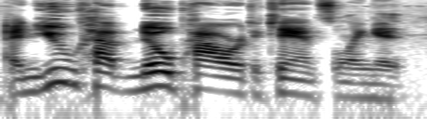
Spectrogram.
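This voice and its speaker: A man's voice: mid-range voice, lively intonation, brisk, pushed and bright, low-quality recording. A man hosting a comedic cartoon review, narrating from a script in a theatrical, playful way. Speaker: host and reviewer.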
